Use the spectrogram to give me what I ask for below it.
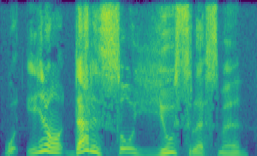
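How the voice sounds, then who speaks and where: A man's voice: high voice, wildly swooping pitch, normal speed, a little mellow, slightly rough, dry recording. A man, a professor co-hosting an online radio show, talking emphatically and repeating words as he thinks aloud. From Trinidad and Tobago. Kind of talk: casual radio chat.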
